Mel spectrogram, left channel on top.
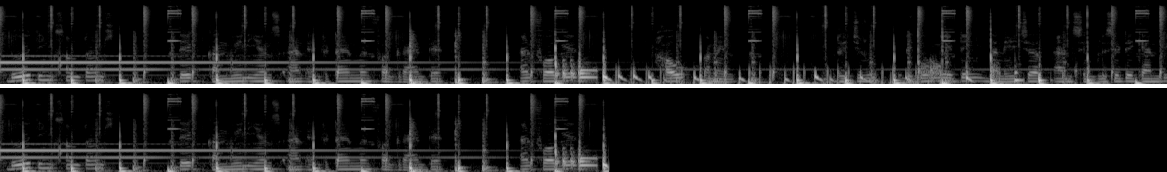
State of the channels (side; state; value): right; drops out; at 6.1 s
